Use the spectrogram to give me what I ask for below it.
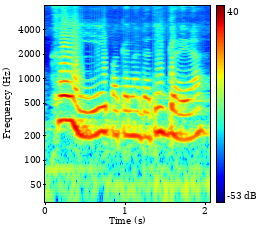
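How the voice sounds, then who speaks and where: A woman teaching a language class, explaining slowly step by step and mixing in English phrases. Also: mid-range voice, lively intonation, muffled recording. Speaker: Mandarin teacher. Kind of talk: online language lesson.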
